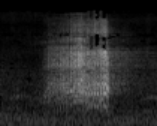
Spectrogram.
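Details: One loud, grating screech about two thirds of a second long from a wild blue-and-yellow macaw at sunset under cloudy skies, with steady low background noise.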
